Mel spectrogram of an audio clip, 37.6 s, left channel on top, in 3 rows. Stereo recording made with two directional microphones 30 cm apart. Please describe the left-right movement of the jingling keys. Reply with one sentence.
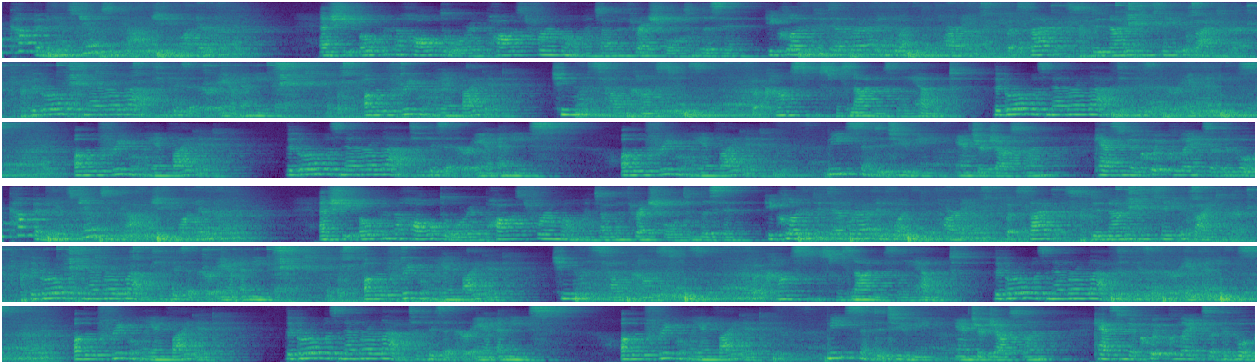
You can hear the jingling keys go right and come back.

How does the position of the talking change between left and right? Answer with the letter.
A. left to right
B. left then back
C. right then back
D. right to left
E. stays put
B.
